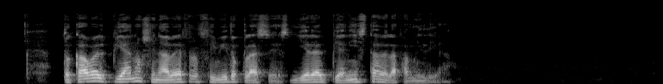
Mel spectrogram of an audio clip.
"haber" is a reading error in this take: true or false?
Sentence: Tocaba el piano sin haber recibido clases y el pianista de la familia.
false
